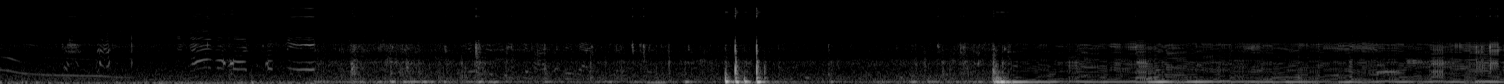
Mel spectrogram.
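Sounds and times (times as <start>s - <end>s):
paddle splashes: 0.0s - 15.0s
water sloshing against kayak hull: 0.4s - 15.0s.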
